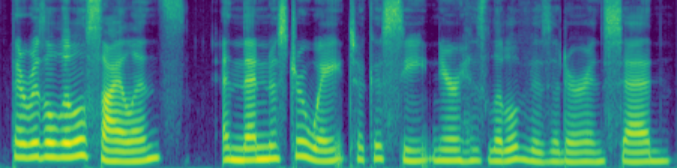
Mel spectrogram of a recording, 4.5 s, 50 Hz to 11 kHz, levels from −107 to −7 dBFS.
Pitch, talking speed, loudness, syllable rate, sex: 220 Hz, 240 wpm, -18 LUFS, 6.4 syllables/s, female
